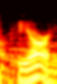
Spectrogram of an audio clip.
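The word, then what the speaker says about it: Piyori: Oh, Peori, that's how it's pronounced.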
